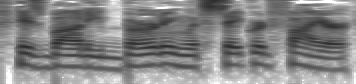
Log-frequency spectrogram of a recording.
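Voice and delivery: ordinary delivery

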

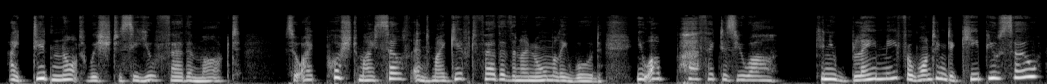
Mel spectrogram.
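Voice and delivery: loud and earnest, pitch rising; belted out. Acted. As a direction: push it out, no longer hushed. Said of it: "belted out in as close to a normal voice".

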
